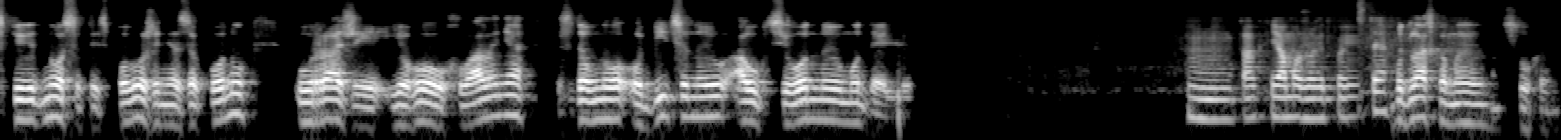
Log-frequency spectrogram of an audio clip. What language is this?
Ukrainian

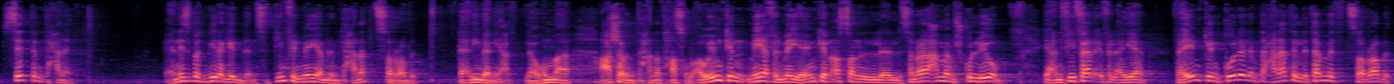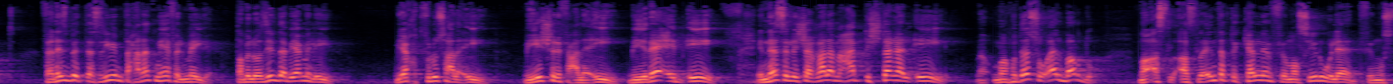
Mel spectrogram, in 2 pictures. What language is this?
Arabic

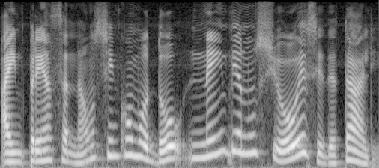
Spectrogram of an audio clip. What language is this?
Portuguese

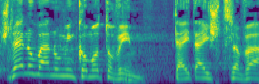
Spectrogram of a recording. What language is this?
Hebrew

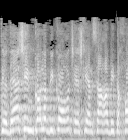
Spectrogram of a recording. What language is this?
Hebrew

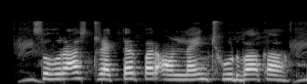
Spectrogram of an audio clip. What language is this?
Bhojpuri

